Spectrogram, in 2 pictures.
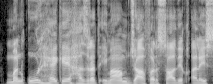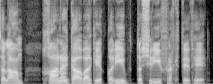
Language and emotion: Urdu, neutral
